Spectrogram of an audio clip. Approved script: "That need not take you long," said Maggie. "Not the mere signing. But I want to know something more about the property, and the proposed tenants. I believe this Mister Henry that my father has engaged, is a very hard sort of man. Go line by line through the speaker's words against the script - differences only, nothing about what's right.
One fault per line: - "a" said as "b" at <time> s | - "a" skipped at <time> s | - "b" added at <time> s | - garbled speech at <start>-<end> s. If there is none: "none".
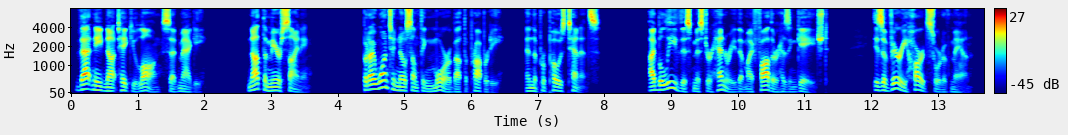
none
